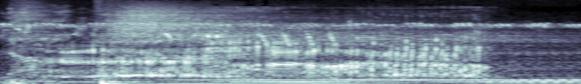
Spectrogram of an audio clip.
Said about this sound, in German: Richtig, das war ein Kamel.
